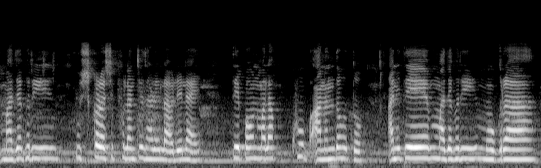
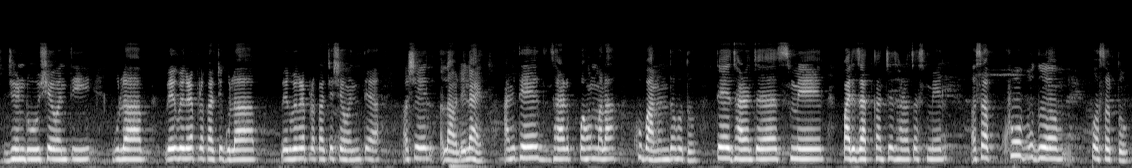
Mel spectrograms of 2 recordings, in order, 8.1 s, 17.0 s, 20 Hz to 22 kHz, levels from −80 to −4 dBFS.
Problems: none marked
